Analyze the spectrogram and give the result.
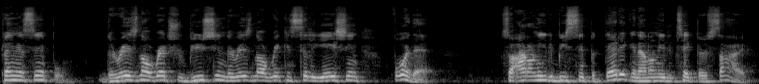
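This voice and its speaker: A man's voice: high voice, fairly quick, breathy edge. A middle-aged man hosting his own channel, talking straight to the camera from a small home studio in an emphatic, preachy way, often stacking phrases in lists. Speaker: YouTube channel host. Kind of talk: direct-to-camera commentary. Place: small home studio room with monitors and speakers. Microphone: close camera, seated at desk.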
